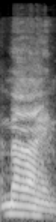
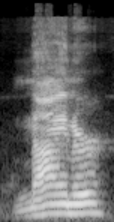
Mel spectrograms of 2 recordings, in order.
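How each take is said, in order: First: It is said with one syllable. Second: It is said with two syllables. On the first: The speaker calls it wrong. "not nine" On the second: The speaker calls it right. "niner, not nine, but niner"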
